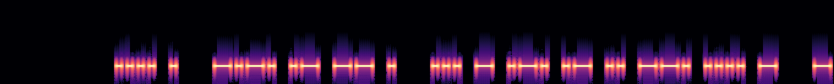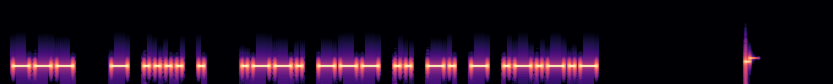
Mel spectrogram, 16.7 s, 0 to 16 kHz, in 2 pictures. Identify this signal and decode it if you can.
Morse code, heard as a keyed tone, about 22 wpm, 700 Hz. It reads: HE CAME STRAIGHT TO THE POINT.
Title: Sentences from Top 1000 Words - Review Part 6 - 22wpm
